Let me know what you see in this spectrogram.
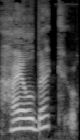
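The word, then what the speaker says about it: Humlebæk: pronouncing this I'm going to murder it it's halbeck that's spelled it's spell be with me a second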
